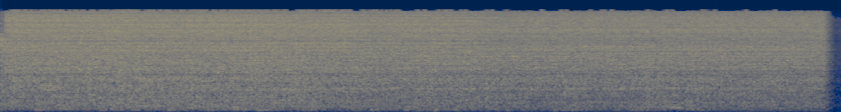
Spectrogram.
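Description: Steady, even white-noise hiss from a courtroom sidebar masking system, switched on suddenly to keep a bench conference from being heard.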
